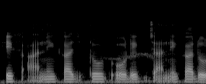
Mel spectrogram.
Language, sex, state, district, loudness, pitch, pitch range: Hindi, male, Bihar, Araria, -34 LUFS, 120 Hz, 120-125 Hz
